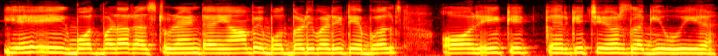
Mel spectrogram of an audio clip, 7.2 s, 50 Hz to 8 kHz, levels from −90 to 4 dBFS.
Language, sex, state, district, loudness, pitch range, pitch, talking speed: Hindi, female, Rajasthan, Jaipur, -12 LUFS, 225-240 Hz, 230 Hz, 165 wpm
